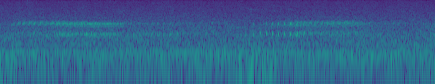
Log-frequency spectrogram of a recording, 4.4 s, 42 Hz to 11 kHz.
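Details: Gray tree frogs singing in a wolf exhibit on a June 2010 day after recent rains; two rapid pulsed trills, each roughly a second long, with a soft rustle between them.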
